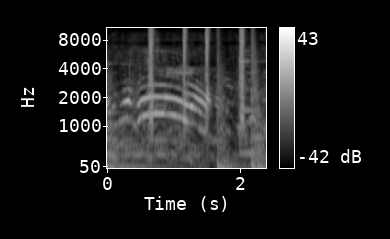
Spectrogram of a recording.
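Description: Background music with a steady beat: deep bass notes that slide down in pitch, one at the start and one near the end, sharp drum hits about twice a second, and a high, gliding melody line over the top.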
